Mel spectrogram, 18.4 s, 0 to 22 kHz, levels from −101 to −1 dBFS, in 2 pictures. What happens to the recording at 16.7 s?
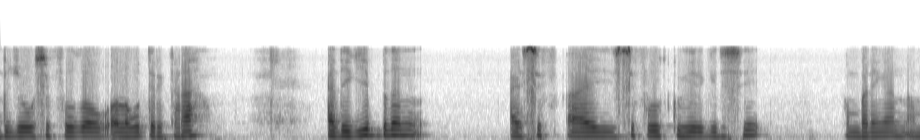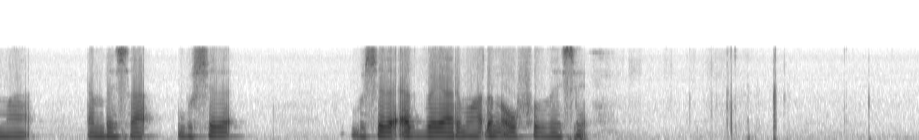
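4-bit ADPCM compression affects 16.7 s, as it does the whole clip. Each sample is coded as a coarse 4-bit step from a prediction, so gritty hiss rides every loud syllable and sharp onsets distort. Nothing survives above 5.3 kHz, which dulls the speech.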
